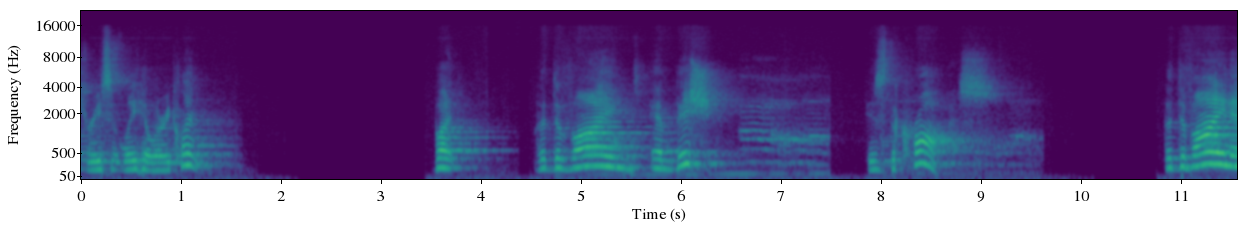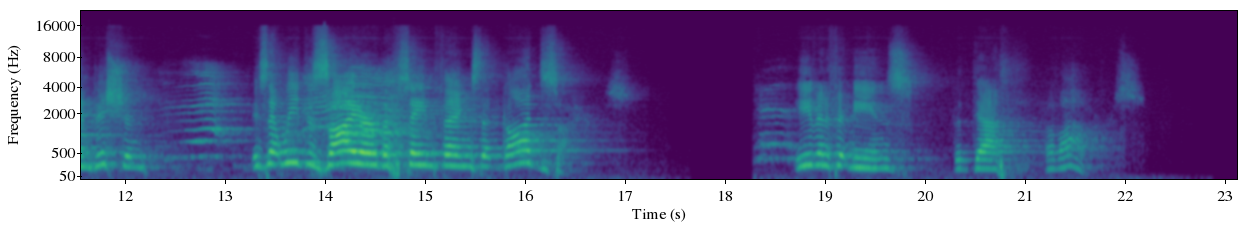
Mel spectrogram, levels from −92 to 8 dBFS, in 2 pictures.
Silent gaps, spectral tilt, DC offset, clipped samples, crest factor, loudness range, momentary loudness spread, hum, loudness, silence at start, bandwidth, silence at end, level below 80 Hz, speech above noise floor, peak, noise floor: 2.24-2.28 s; -3.5 dB/octave; under 0.1%; under 0.1%; 24 dB; 16 LU; 21 LU; none; -26 LUFS; 0 s; 16 kHz; 1.05 s; -64 dBFS; over 64 dB; -4 dBFS; under -90 dBFS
